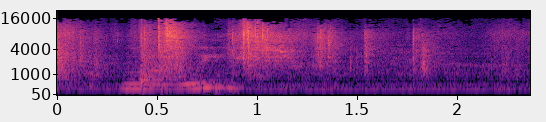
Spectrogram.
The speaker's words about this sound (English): Pause for dramatic page turning.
